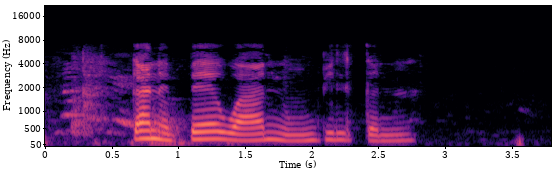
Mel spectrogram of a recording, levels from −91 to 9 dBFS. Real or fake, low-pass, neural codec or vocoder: real; 7.2 kHz; none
